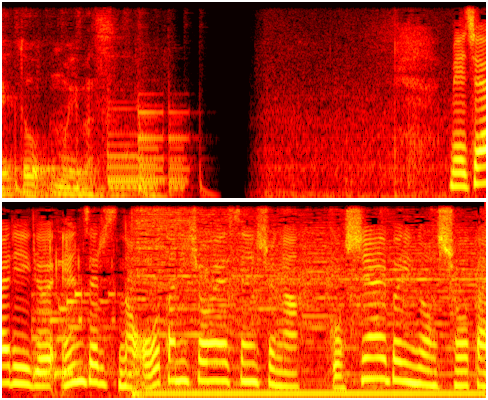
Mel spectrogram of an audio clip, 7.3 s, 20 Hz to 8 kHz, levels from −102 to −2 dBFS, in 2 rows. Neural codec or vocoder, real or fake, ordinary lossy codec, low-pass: none; real; none; 7.2 kHz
